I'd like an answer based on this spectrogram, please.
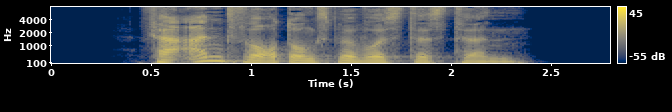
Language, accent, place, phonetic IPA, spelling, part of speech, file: German, Germany, Berlin, [fɛɐ̯ˈʔantvɔʁtʊŋsbəˌvʊstəstn̩], verantwortungsbewusstesten, adjective, De-verantwortungsbewusstesten.ogg
- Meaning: 1. superlative degree of verantwortungsbewusst 2. inflection of verantwortungsbewusst: strong genitive masculine/neuter singular superlative degree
